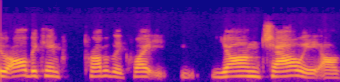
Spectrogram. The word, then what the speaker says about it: qiao: The Chao. Okay, good. The Chao is spelled QIAO, and the do, DU, and that's equivalent to doing.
